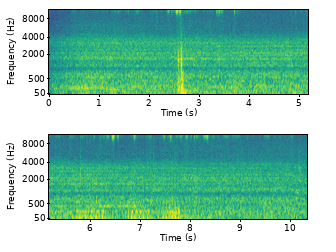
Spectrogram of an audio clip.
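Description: Road noise inside a moving car's cabin at highway speed: a steady rumble of tyres and engine, with a single sharp knock about two and a half seconds in.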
